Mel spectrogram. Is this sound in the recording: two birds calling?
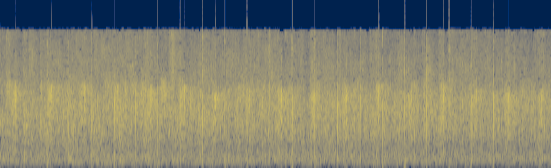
no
